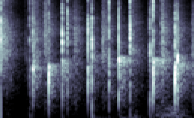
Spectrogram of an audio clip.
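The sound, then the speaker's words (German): Applause from what sounds like a small group: about a dozen sharp, crisp hand claps at an uneven rhythm, moderately loud, with no talking over them. “das ist dein Applaus.”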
